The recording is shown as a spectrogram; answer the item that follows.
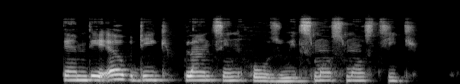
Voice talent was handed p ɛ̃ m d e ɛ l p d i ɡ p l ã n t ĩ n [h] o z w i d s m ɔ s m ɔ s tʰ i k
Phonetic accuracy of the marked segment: correct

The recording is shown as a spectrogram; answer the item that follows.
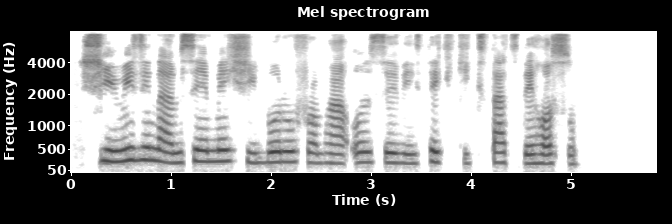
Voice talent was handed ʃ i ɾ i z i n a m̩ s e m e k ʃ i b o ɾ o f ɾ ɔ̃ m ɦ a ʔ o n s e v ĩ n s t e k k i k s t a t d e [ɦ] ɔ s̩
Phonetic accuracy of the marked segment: correct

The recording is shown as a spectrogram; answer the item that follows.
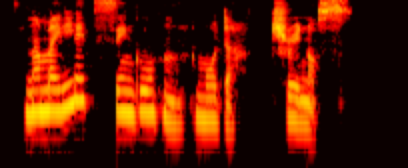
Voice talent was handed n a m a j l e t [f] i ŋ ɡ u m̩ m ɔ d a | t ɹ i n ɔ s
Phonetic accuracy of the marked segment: incorrect: s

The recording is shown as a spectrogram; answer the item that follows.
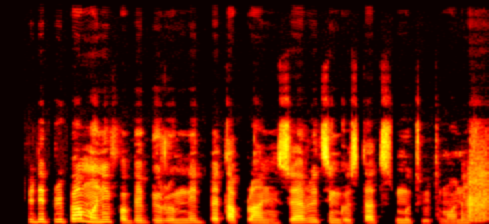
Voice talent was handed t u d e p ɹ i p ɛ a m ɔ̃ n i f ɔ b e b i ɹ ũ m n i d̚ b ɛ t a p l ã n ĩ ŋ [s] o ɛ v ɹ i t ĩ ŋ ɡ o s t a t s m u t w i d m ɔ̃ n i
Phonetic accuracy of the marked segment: correct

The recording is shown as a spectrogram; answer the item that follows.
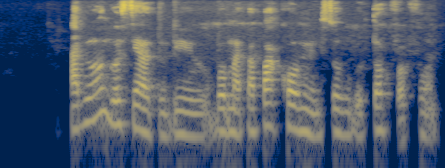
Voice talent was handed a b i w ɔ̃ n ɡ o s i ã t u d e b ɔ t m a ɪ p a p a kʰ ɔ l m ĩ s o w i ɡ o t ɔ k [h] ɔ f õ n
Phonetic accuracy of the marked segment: incorrect: f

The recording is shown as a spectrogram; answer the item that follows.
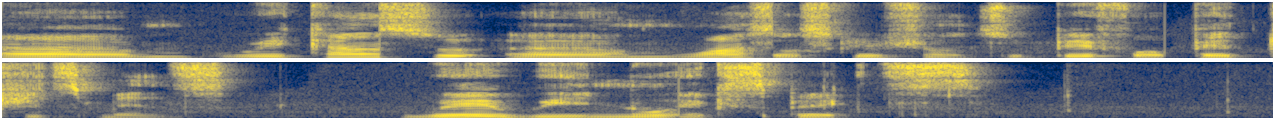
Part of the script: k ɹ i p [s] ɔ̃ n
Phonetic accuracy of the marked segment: incorrect: ʃ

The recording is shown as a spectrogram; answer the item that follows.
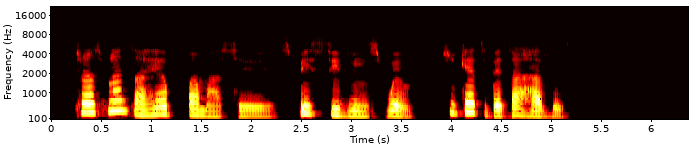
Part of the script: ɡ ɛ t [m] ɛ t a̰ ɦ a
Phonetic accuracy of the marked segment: incorrect: b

